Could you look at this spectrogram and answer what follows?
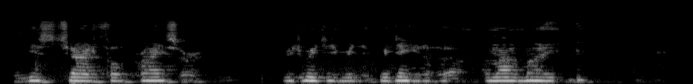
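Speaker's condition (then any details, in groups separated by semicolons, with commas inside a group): Non-relapsing progressive MS; no medication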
